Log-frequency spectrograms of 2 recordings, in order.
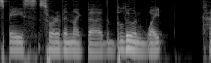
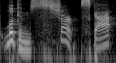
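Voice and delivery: slow, higher sing-song tease; teasing sister; 5 semitones higher, 3 dB louder, much slower than usual. Retold or imitated. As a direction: drag it out playfully. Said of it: "the sister at the end just saying".

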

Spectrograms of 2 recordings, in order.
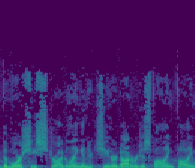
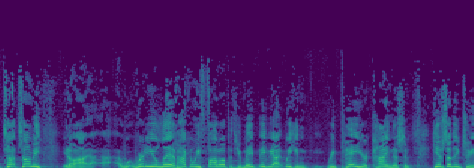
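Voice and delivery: eager gratitude; 7 semitones higher, 4 dB louder than usual. Retold or imitated. Refugee begging to repay kindness.

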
